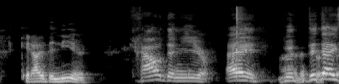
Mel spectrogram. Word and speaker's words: Kruidenier: and your last name get I've been near Cowden year hey did I said did I said it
